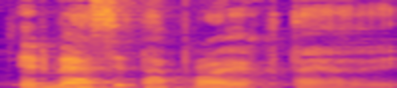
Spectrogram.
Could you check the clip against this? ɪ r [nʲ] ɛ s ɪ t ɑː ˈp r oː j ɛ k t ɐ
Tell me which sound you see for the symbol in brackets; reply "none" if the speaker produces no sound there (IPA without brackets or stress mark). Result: mʲ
